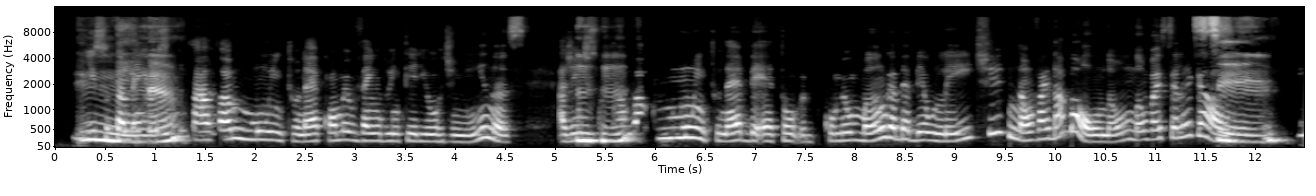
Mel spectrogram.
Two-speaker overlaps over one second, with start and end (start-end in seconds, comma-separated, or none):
none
